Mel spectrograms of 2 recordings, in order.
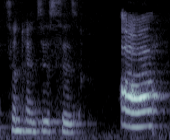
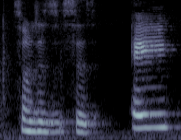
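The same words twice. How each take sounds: First: Louder, open "ah" sound; letter sound ah. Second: "a" said as a long ay; sounding out "a" as ay; letter sound a. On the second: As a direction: give the "a" its ay sound. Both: Shown as a demonstration. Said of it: "sometimes the A will say".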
